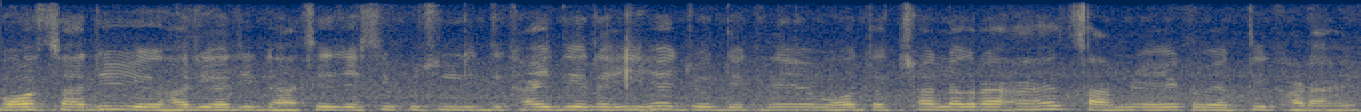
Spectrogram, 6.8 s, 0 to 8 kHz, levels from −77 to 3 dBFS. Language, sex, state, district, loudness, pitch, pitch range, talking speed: Hindi, male, Chhattisgarh, Korba, -20 LUFS, 195 Hz, 190-205 Hz, 220 wpm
